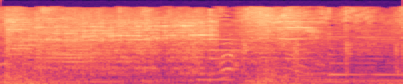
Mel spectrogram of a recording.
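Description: Film soundtrack of a lightsaber duel: orchestral score music with lightsaber clashes and the crackle of blades striking, a louder strike a little past a second in.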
